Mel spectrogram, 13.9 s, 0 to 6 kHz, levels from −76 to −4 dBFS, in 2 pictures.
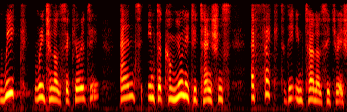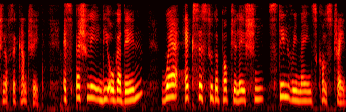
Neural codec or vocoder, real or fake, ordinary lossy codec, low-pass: autoencoder, 48 kHz, 32 numbers a frame, DAC-VAE, trained on Japanese speech; fake; none; 5.4 kHz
